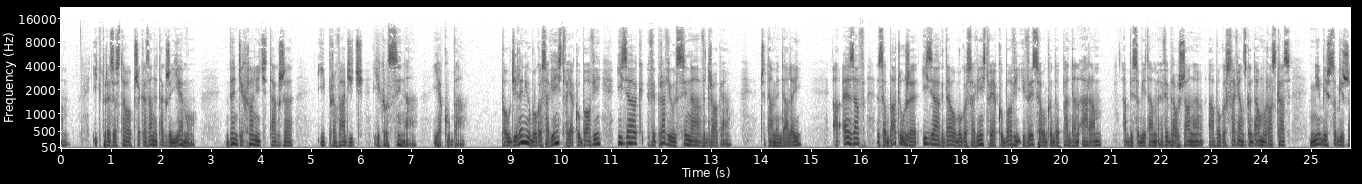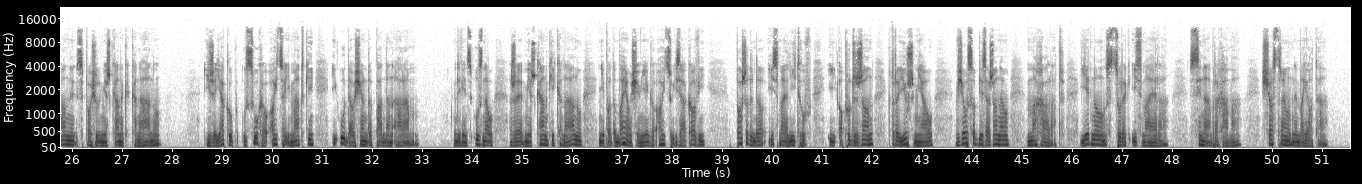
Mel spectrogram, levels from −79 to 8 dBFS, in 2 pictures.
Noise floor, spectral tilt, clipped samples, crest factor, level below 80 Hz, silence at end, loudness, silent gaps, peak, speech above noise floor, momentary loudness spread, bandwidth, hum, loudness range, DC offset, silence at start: -51 dBFS; -4.5 dB/octave; under 0.1%; 14 dB; -36 dBFS; 0.45 s; -16 LUFS; none; -2 dBFS; 35 dB; 10 LU; 13.5 kHz; none; 3 LU; 0.9%; 0 s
